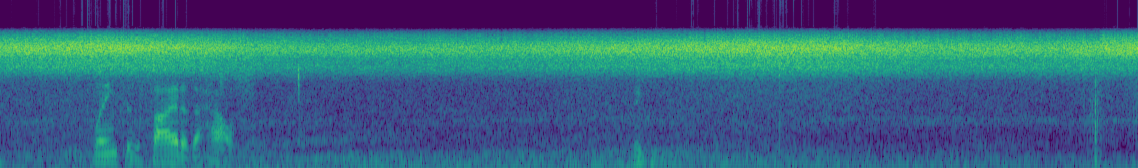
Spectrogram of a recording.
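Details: Red-eyed cicadas, in their millions, singing to attract mates near a house. A continuous piercing hiss-like drone runs unbroken, and a man speaks briefly near the start.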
